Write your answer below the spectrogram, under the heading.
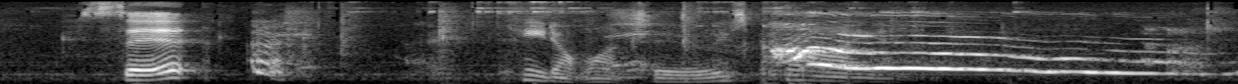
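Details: Pet Boxer Axel, crying because he wants to be with a man in the garage, gives short warbling yelps and whimpers, then a long wavering whine gliding downward, with a woman talking to him nearby.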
